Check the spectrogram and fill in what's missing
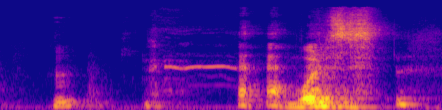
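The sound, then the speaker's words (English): A short, high horse neigh rises into a breathy, wavering whinny, then ends in a rough snort-like burst, all within a couple of seconds. “We're getting the wind horse.”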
